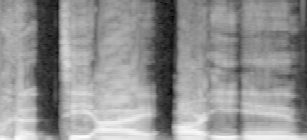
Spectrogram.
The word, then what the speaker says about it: Tyren: Okay, my youngest son name is spelled Tyren. Oh, okay, yeah. I just tell people Tiren, like to pronounce it.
